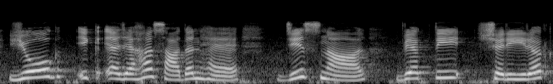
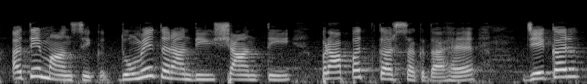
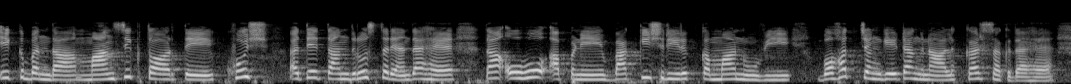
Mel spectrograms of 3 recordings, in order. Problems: background sounds at intervals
